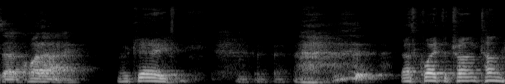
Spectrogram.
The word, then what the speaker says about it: Quarai: You can't roll your R's. Quarai is fine too. It's a Puebloan word that got sort of anglicized by the Spanish.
